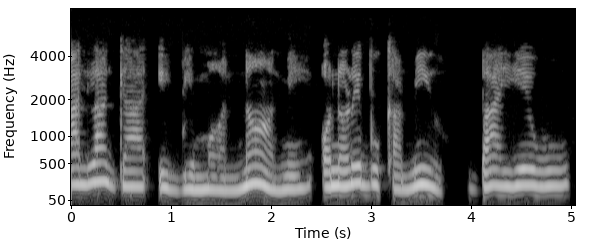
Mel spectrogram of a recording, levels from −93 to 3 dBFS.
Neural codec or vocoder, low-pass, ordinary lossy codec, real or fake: none; none; none; real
